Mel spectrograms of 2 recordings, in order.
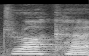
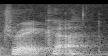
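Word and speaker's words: Draco: Anche se le persone che hanno solo letto il mio nuovo nome e mai lo hanno sentito, spesso lo pronunciano Drah-ca invece di Dreika.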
